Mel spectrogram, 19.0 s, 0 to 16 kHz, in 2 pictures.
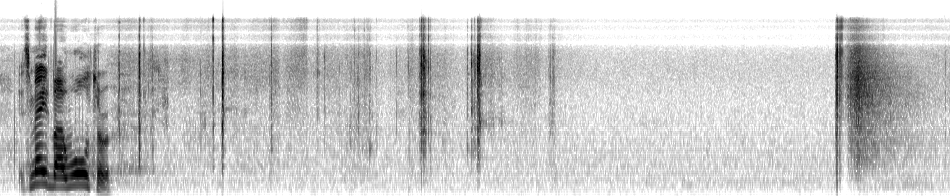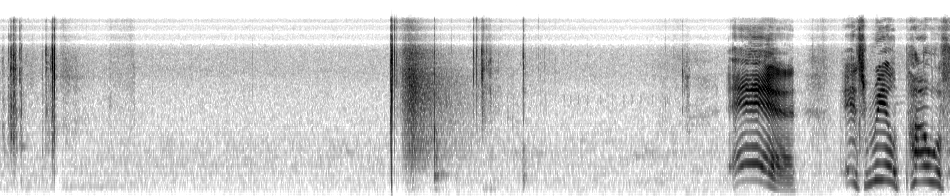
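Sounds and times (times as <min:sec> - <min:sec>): rifle lever metallic clicks: 0:03.6 - 0:05.0, 0:09.4 - 0:10.3
air rifle shot: 0:08.4 - 0:09.2, 0:13.4 - 0:14.3.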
